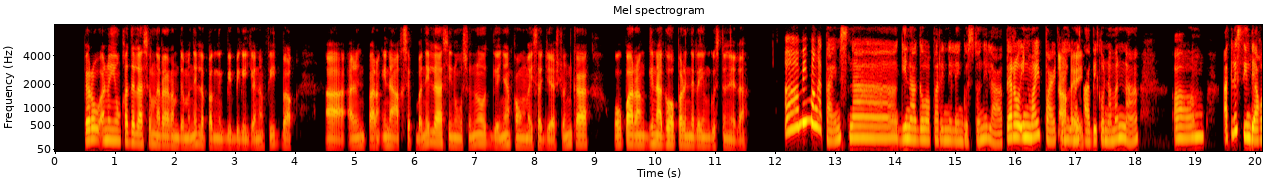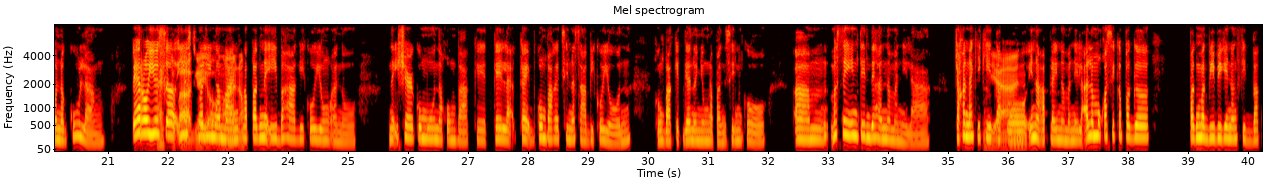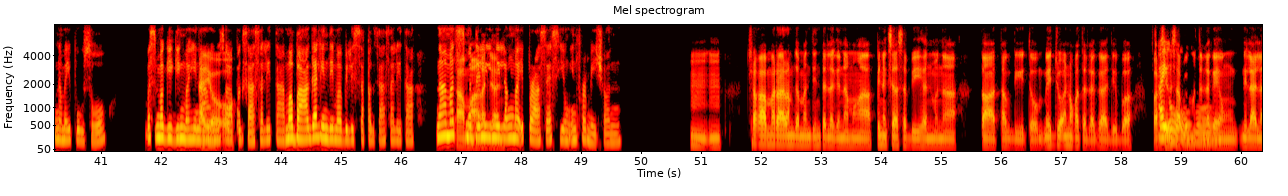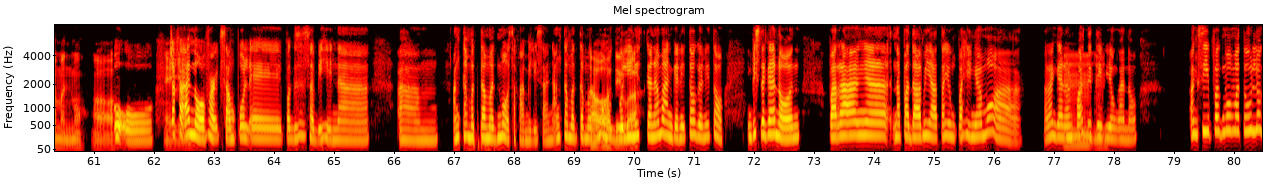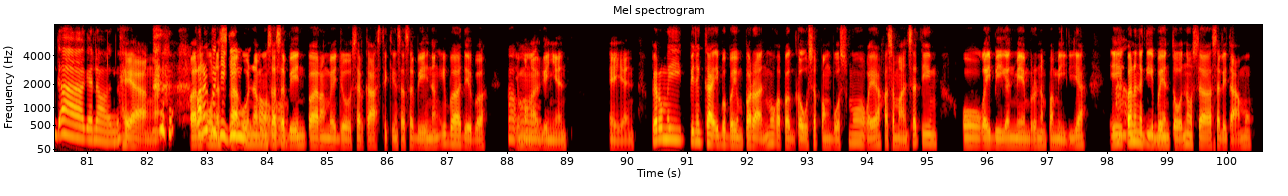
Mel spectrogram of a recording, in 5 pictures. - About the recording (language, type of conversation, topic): Filipino, podcast, Paano ka nagbibigay ng puna nang hindi nasasaktan ang loob ng kausap?
- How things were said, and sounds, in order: tongue click; in English: "in my part"; tapping; other background noise; other animal sound; laugh; in English: "sarcastic"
